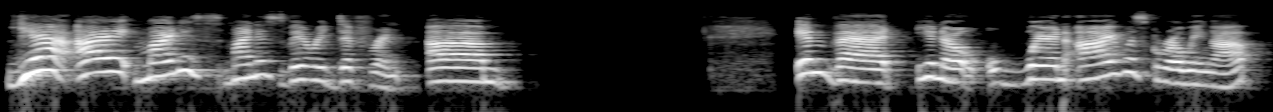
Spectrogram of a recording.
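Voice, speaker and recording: A woman's voice: high-pitched, sing-song, slow pace, bright, forceful tone, poor audio. A South African woman whose first language is Sepedi, co-hosting a casual podcast in an upbeat, chatty way. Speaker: podcast co-host.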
